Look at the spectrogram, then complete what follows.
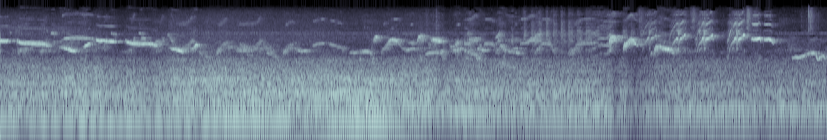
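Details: Captive Hwamei from Vietnam, kept as a strong singer and fighter, delivers a long flowing song of bright looping whistles, trills and chattering notes, with a quiet stretch midway and a steady low background noise.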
